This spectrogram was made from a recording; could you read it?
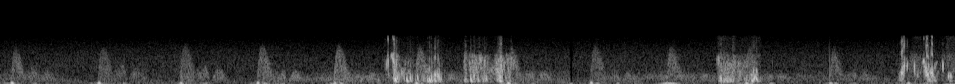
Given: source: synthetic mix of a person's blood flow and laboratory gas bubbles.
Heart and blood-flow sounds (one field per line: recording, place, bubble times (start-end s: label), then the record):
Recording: Doppler ultrasound of blood flow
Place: subclavian vein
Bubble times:
3.84-4.45 s: bubbles
4.63-5.16 s: bubbles
7.16-7.62 s: bubbles
8.97-9.56 s: bubbles
From the record:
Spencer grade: 2 (many but less than half of the cardiac periods contain bubble signals, singularly or in groups)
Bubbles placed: anywhere in the cardiac cycle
